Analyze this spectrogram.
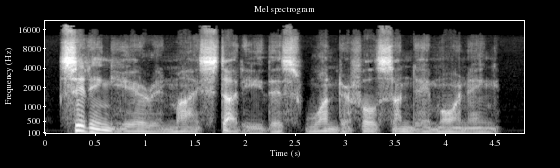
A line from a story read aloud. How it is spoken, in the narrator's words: Yancey rumbled on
